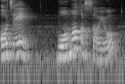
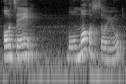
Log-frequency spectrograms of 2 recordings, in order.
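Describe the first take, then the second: The two takes are said the same way.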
